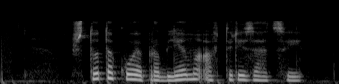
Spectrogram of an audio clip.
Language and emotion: Russian, neutral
